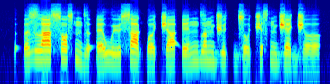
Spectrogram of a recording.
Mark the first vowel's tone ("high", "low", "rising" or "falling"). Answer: rising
